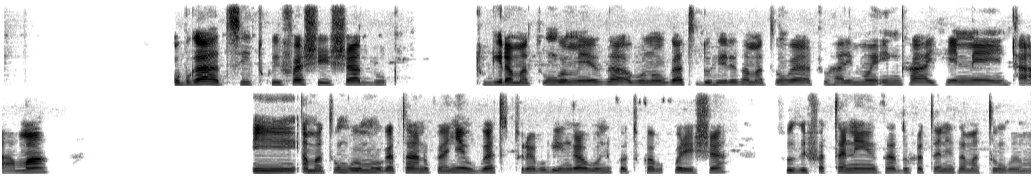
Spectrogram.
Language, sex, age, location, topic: Kinyarwanda, female, 18-24, Musanze, agriculture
